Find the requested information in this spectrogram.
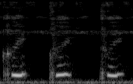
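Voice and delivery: very high squeaky creak; cricket creak. Retold or imitated. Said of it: "The crickets go".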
